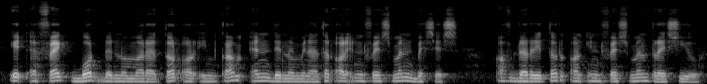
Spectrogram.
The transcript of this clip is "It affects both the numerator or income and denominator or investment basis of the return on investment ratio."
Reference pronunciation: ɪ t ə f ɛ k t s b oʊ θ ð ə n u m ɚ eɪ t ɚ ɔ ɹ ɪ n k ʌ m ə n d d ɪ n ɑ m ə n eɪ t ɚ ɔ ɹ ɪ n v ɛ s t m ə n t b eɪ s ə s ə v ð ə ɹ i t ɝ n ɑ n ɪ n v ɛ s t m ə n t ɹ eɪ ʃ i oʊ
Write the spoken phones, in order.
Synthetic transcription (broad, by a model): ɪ t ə f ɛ k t b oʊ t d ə n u m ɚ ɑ t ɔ ɔ ɹ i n k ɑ m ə n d d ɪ n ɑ m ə n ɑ t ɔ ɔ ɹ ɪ n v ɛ s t m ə n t b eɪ s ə s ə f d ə ɹ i t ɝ n ɑ n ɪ n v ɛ s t m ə n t ɹ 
